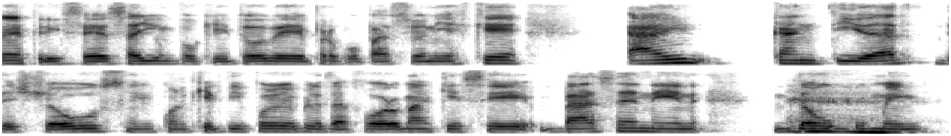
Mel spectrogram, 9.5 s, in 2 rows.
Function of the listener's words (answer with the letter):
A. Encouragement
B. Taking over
A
